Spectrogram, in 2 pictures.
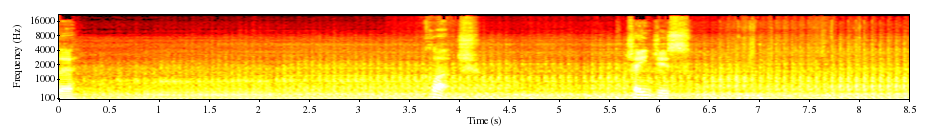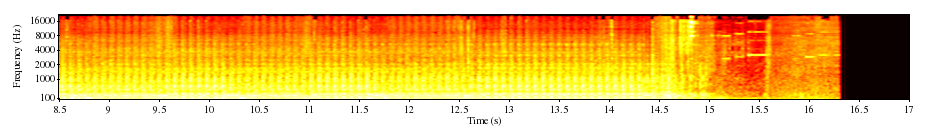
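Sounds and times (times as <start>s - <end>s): diesel engine idling with knock: 0.0s - 15.1s.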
